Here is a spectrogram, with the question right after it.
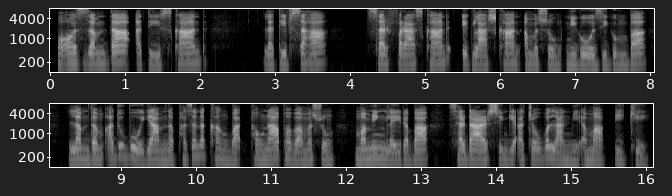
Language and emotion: Manipuri, neutral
